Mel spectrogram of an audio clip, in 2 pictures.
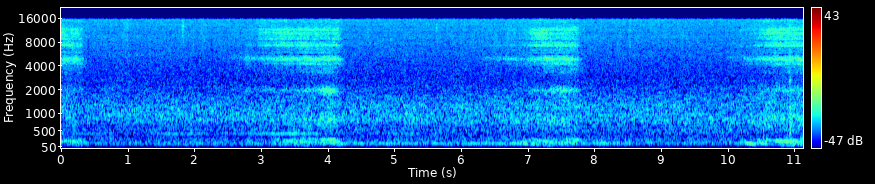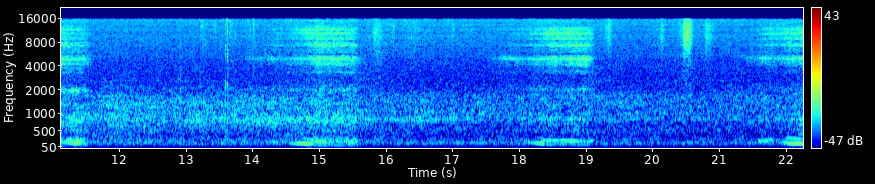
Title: My love snoring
